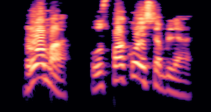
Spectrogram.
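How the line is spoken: Shout. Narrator (Russian): закричал он

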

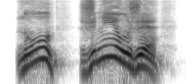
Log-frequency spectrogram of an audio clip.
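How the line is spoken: Shout. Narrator (Russian): крикнул Илья

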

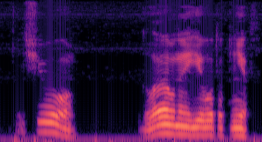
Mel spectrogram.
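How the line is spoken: Gloomy. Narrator (Russian): мрачно проговорила матушка

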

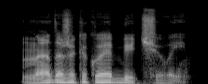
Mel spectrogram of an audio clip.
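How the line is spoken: Through clenched teeth. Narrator (Russian): процедил я сквозь зубы

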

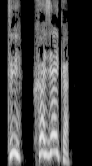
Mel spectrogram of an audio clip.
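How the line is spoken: Bearded man's loud laugh. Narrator (Russian): бородач захохотал, запрокинув голову

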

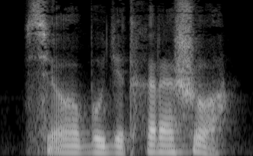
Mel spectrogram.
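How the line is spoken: Pained mutter. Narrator (Russian): пробормотал и скривился от боли

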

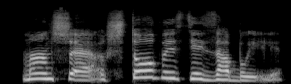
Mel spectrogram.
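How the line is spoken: Nasal drawl. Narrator (Russian): протянул он гнусавым голосом

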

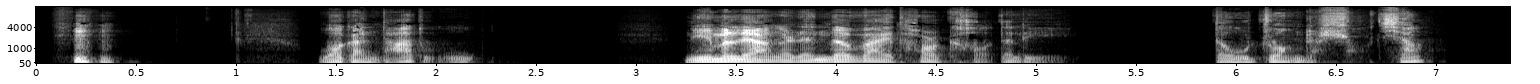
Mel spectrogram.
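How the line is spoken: Faint casual smile. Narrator (Chinese): 我淡淡的一笑

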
